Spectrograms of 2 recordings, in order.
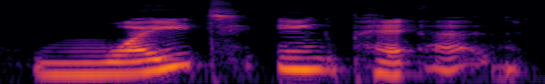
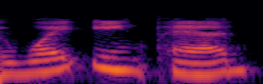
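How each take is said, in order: First: Slow, with ink stressed; slow emphasis. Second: Said in the usual way. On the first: Shown as a demonstration. Crafter naming her supply for viewers, slow emphasis.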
